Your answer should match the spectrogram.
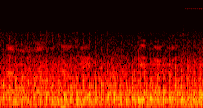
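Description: Steady running noise of a helicopter, its engines and rotor a continuous background wash, with faint voices under it.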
